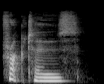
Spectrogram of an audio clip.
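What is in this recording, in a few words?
"fructose", British English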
